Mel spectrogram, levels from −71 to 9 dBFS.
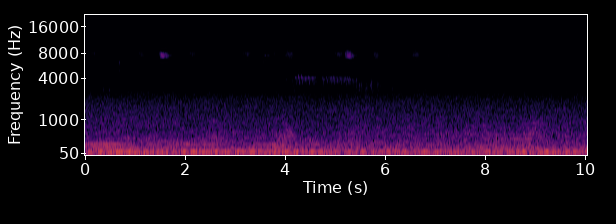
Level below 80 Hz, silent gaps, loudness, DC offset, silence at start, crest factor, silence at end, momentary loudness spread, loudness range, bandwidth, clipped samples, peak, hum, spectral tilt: -42 dBFS; none; -41 LUFS; under 0.1%; 0 s; 12 dB; 0 s; 4 LU; 3 LU; 16.5 kHz; under 0.1%; -26 dBFS; none; -7 dB/octave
